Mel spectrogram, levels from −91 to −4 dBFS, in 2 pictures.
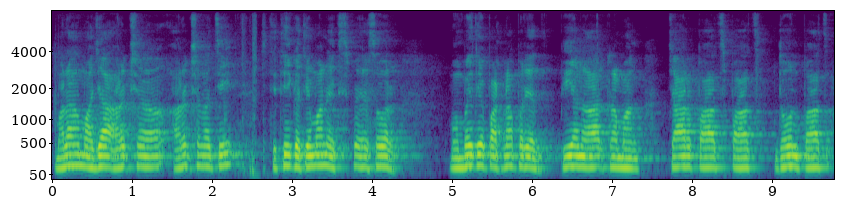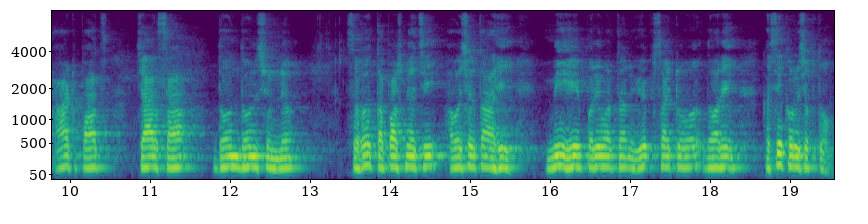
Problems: constant background noise, background conversations at intervals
